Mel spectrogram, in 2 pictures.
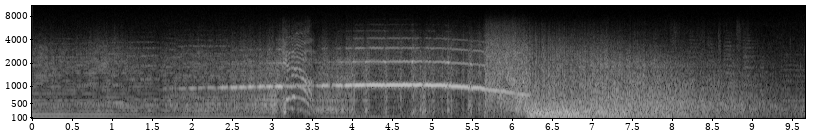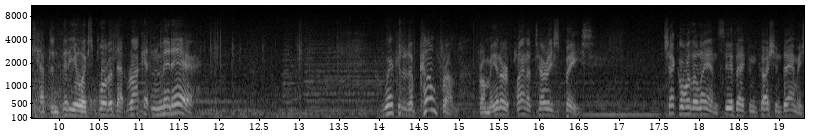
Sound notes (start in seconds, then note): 1.2 rocket whistling; 4.9 rocket explodes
